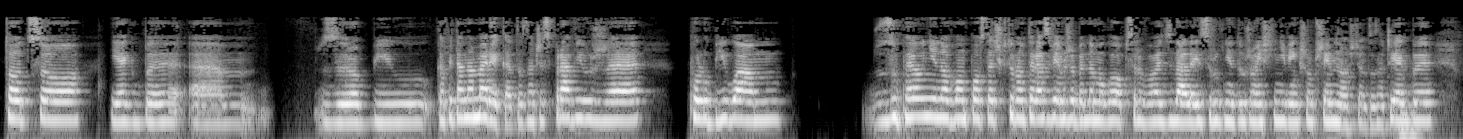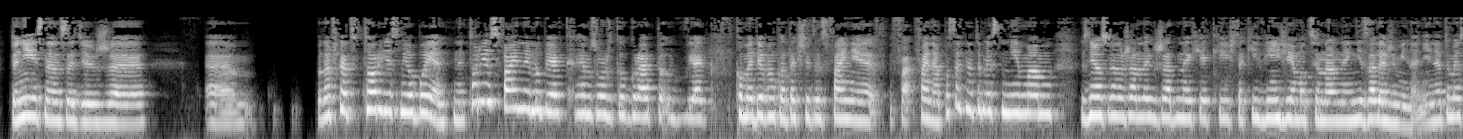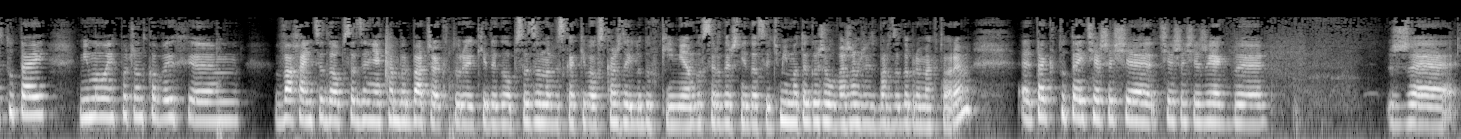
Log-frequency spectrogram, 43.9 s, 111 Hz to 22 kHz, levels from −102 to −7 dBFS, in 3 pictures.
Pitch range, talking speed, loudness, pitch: 215-255 Hz, 170 wpm, -20 LUFS, 235 Hz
